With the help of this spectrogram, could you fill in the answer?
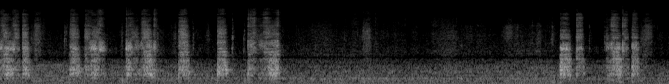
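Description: A Sharpie felt-tip marker writes a new column of names on a white paper sheet resting on a desk, its tip rubbing and rasping against the paper. Short, bright scratchy strokes come in quick bursts, with a quiet pause in the middle before a few more strokes finish the clip.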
